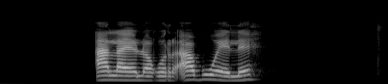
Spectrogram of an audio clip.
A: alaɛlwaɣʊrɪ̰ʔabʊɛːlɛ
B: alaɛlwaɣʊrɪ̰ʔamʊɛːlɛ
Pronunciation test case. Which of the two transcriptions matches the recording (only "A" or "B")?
A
